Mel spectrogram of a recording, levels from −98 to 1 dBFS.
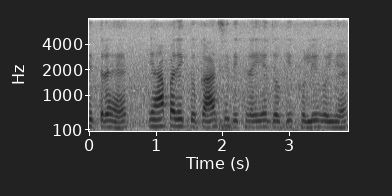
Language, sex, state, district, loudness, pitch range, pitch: Hindi, female, Chhattisgarh, Balrampur, -18 LUFS, 160-180 Hz, 165 Hz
